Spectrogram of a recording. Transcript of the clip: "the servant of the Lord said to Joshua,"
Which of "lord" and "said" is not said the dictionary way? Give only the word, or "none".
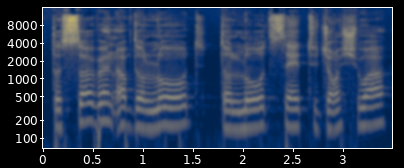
lord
